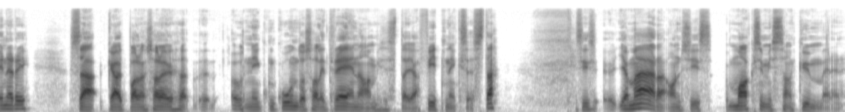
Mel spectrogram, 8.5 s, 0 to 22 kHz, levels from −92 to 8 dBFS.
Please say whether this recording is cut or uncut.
cut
